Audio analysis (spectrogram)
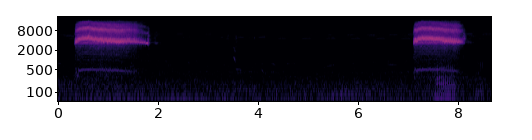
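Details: At night on the African savanna, a rock hyrax (dassie) lets out two harsh, rasping screams about six seconds apart, each roughly one and a half seconds long and loud and high, separated by near silence with faint insect-like ticking.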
